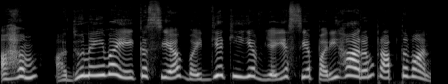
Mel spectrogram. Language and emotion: Sanskrit, happy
